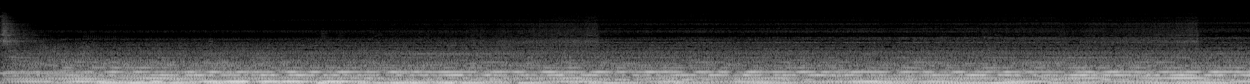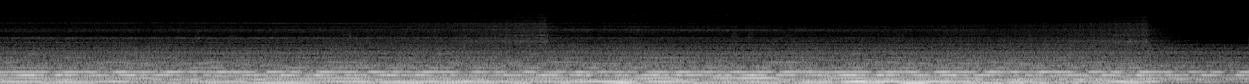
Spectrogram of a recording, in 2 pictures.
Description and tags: padloop80bpm8bars5
padloop experiment c 80bpm
experimental, ambient, soundscape, evolving, drone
